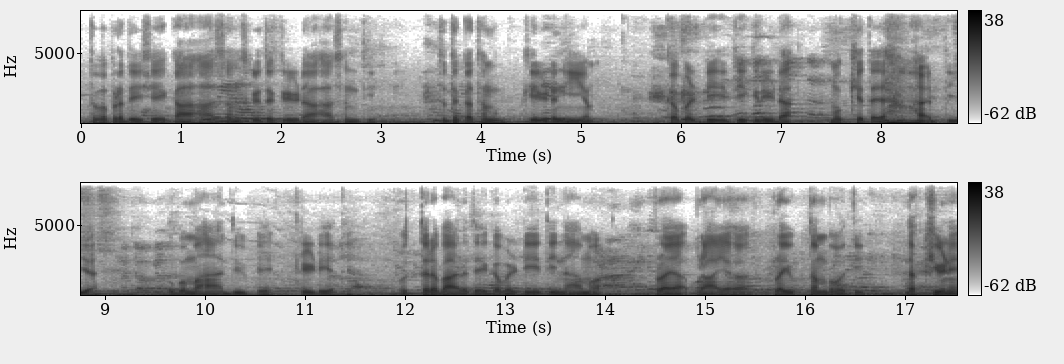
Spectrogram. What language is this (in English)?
Sanskrit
